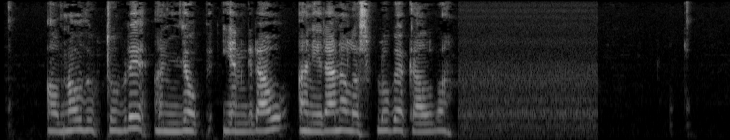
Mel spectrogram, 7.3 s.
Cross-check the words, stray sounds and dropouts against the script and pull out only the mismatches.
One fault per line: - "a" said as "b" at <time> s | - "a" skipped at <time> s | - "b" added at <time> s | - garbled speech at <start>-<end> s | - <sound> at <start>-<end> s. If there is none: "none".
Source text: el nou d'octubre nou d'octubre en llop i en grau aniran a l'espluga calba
- "nou d'octubre" skipped at 1.4 s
